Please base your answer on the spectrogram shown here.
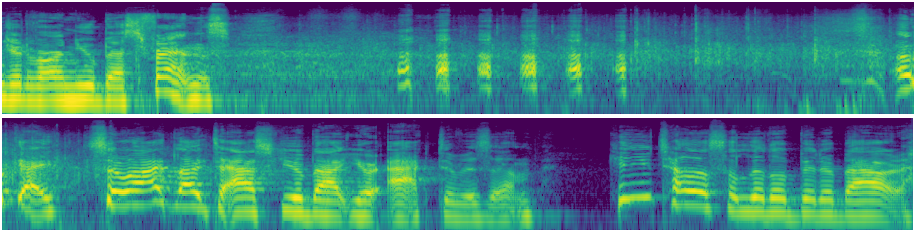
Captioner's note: audience laughing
